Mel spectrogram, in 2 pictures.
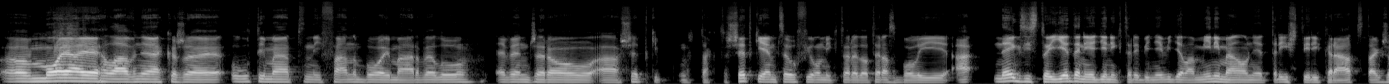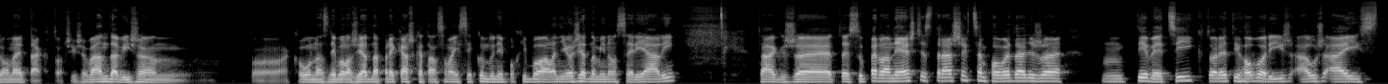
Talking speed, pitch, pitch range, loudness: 160 wpm, 120 Hz, 110-135 Hz, -19 LUFS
